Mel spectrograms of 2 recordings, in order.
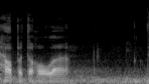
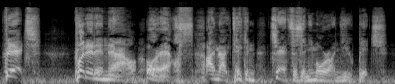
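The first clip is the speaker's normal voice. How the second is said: high, loud evil threat; evil robber; 3 semitones higher, 4 dB louder, slower than usual. Pretend. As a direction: shout it menacingly. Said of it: "See how evil I can make it sound".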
